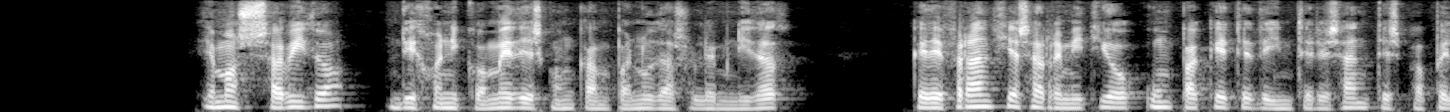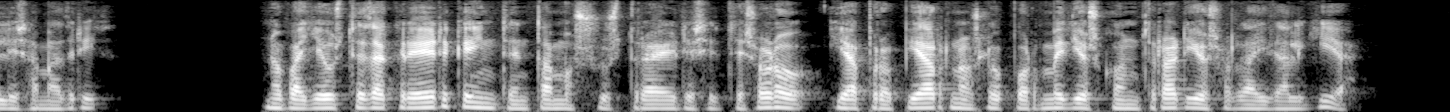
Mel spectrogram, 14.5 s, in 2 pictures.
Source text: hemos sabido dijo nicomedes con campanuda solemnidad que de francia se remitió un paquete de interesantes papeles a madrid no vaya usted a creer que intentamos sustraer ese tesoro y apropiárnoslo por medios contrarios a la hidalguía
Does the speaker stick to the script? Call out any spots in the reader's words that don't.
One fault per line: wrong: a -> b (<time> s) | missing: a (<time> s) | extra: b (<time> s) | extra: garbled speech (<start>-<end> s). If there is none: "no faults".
no faults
